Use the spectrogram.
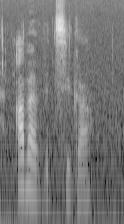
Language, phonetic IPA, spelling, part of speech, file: German, [ˈaːbɐˌvɪt͡sɪɡɐ], aberwitziger, adjective, De-aberwitziger.ogg
- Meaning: 1. comparative degree of aberwitzig 2. inflection of aberwitzig: strong/mixed nominative masculine singular 3. inflection of aberwitzig: strong genitive/dative feminine singular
